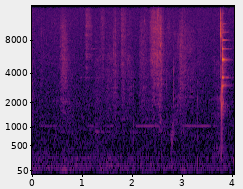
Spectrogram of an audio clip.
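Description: A small card taps softly as it is set down on a table.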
